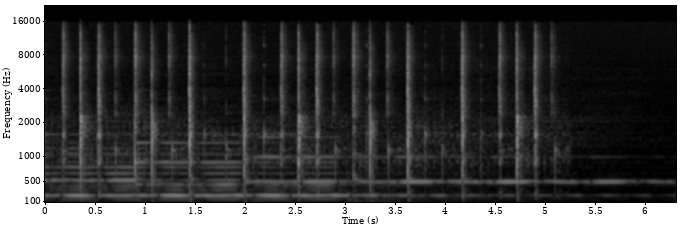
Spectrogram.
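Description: Instrumental outro of an electronic song: quick, sharp percussive clicks over sustained synth tones. The clicks stop about five seconds in, leaving a single pulsing tone that fades.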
